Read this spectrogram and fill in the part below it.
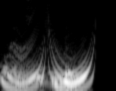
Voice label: ight switch it up dj vocal; sound kit; project legacy; nova sound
